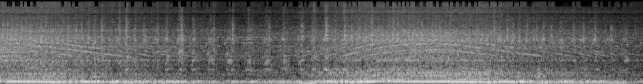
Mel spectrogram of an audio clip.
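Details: GM 5.3 LS engine swap built with cheap eBay lifters and trays, idling after being bounced off the rev limiter: heavy, fairly regular knock three to four times a second with some squeaking. Confirmed as lifter failure plus a spun bearing.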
